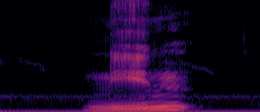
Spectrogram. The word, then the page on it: nin: Chinese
